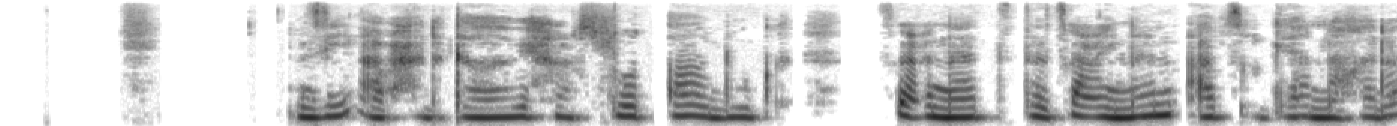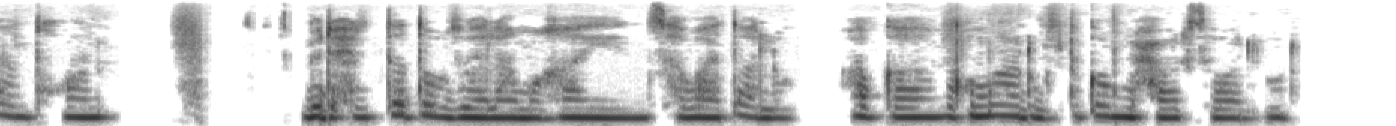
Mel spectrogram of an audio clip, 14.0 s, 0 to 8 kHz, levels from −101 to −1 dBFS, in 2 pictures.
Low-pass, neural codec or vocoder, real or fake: 7.2 kHz; none; real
